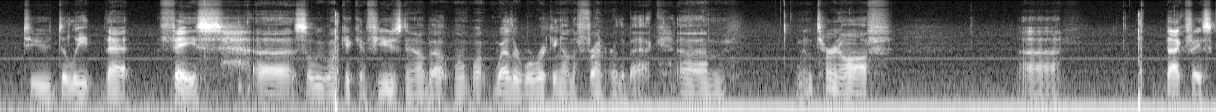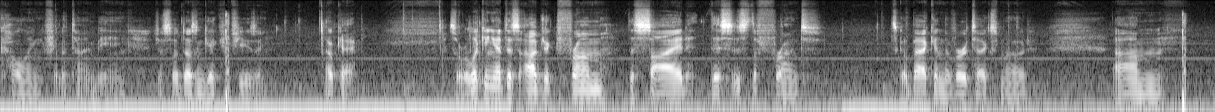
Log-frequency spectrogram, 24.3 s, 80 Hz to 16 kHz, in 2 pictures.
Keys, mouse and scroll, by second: 0.7 x, 4.1-5.7 middle drag, 11.3 click, 14.3 click, 15.6-20.6 middle drag, 17.8 KP_3, 22.8 ctrl+Tab.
